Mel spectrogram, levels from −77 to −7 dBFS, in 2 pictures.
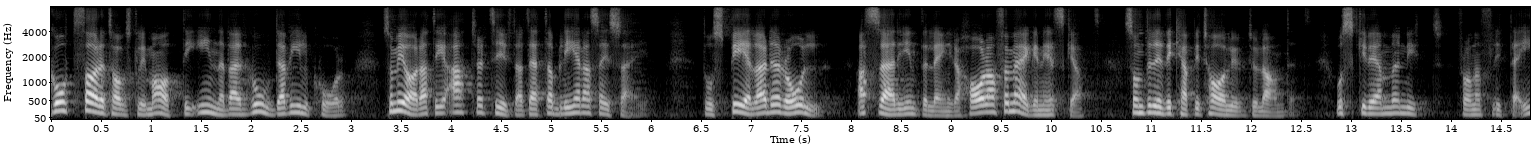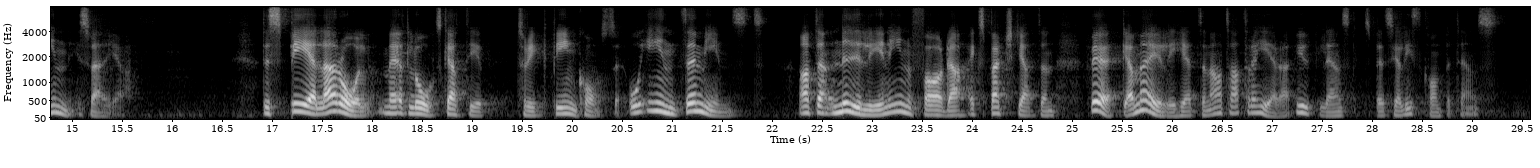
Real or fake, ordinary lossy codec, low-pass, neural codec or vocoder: fake; none; none; codec, 16 kHz, 0.3 kbps, FocalCodec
